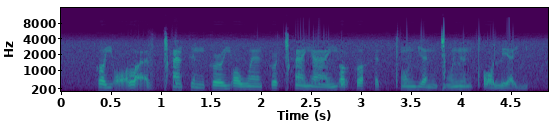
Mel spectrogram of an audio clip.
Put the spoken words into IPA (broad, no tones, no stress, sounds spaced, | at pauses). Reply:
k ʌ j ɔ̰ lˠ æ̰ z ǀʰ æ̃ k ɪ n k ə˞ j ɔ w ɛ̃ k ə˞ ǀʰ æ̃ j æ̃ j ʌ k ʌ h ɛ k tʼ õ ʎ ɛ n ɡ͡ǀ õ lʲ õ n tʼ ɔ lʲ æ ʎ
